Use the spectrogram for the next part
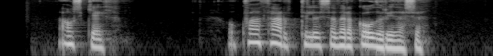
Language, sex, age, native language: Icelandic, female, 60-69, Icelandic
